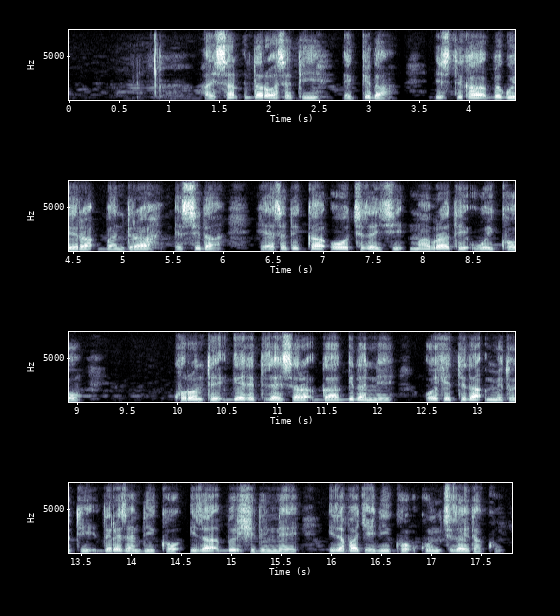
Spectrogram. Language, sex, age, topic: Gamo, male, 25-35, government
